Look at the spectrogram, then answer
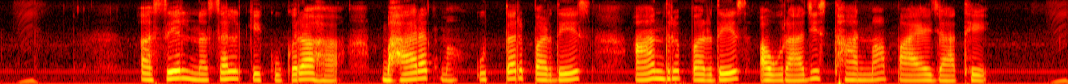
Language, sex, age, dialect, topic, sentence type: Chhattisgarhi, female, 18-24, Western/Budati/Khatahi, agriculture, statement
